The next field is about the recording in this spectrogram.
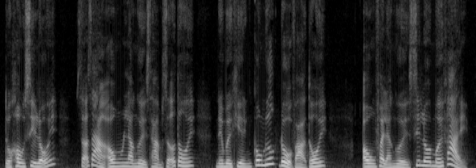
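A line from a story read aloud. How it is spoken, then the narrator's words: Defiant, harsh. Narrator (Vietnamese): Gia Hân không chịu khuất phục, gằn giọng nói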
